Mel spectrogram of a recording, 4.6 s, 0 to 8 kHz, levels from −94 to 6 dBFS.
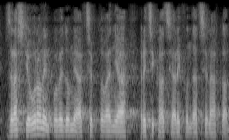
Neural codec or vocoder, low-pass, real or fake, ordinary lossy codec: codec, 16 kHz in and 24 kHz out, 1 kbps, XY-Tokenizer; 7.2 kHz; fake; AAC, 48 kbps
